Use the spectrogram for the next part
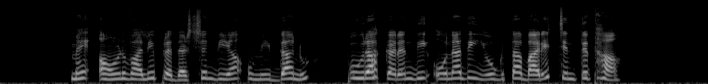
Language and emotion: Punjabi, fearful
